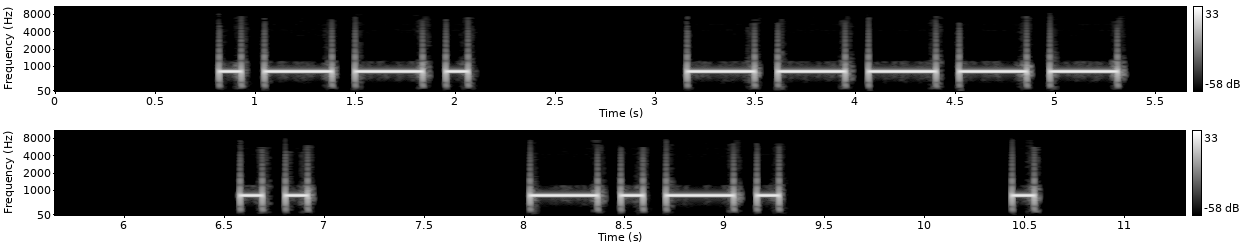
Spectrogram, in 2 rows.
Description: Morse code, heard as a keyed tone, about 10 wpm, spaced as for 6 wpm, 800 Hz. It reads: P0ICE
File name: LEZIONI / 6 PKX0 / 6 PKX0 ws 10wpm 4220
